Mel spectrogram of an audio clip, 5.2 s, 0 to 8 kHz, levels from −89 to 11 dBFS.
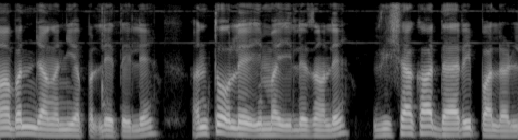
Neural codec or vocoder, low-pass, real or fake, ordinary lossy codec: none; 7.2 kHz; real; none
